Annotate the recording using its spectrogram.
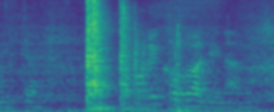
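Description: A single sharp knock about two-thirds of a second in from a wooden dough tray being handled on a floured wooden workbench, with faint talk underneath.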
